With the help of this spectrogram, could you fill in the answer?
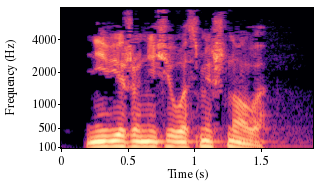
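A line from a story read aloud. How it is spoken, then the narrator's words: Plain. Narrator (Russian): сказал он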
